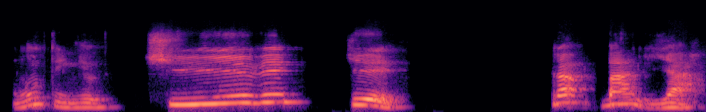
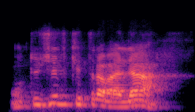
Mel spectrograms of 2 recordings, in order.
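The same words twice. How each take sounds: First: Very slow, stretched word by word; slow dictation. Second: Said in the usual way. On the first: Shown as a demonstration. Teacher sets class a sentence to translate, slow dictation. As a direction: draw out "tive que", then space out "trabalhar".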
